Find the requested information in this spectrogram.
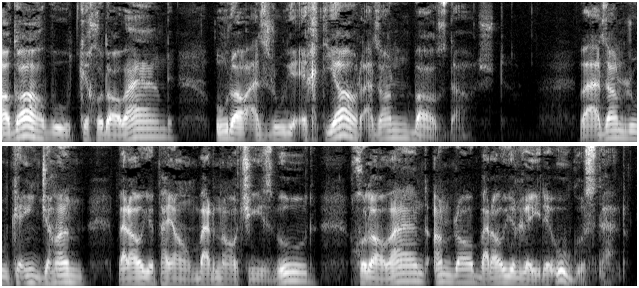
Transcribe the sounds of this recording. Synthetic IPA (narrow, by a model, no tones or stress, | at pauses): ɒːɡɒːhbuːd̪̥kʲʰe̞xod̪ɒːvænd̪ | uːɾɒːʔæzɾuːjeʔext̪ʰijɒːɾæ̰zɒnbɒːzd̪ɒ̰ːʃt̪ | væːzɒnɾuːkʰe̞iːnd͡ʒæɦɒn | b̥æɾɒːjepʰæjɒːmbæɾnɒːt͡ʃʰiːzbuːd̪ | χod̪ɒːvæːnd̪ɒnrɒːbæɾɒːje̞ɣe̞jɾe̞ʔuːɡo̞̰st̪æ̰ɾd̪̥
